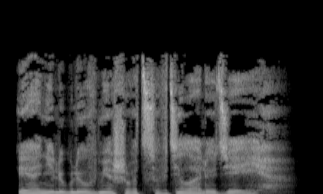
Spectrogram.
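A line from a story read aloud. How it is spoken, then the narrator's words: Bored tone. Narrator (Russian): скучающим тоном ответил дракон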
